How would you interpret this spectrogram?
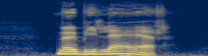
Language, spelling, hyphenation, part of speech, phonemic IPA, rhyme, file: Dutch, meubilair, meu‧bi‧lair, noun, /ˌmøː.biˈlɛːr/, -ɛːr, Nl-meubilair.ogg
- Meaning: furniture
